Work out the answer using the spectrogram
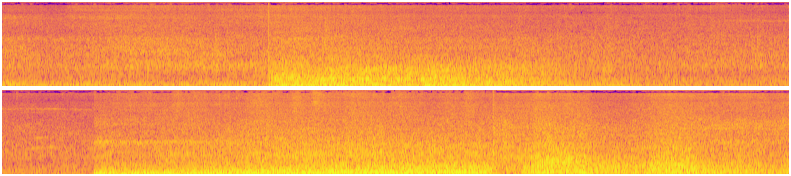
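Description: Train and street noise: commuter trains rumbling past on elevated tracks and along a station platform, with road traffic, in short clips that change abruptly about three seconds in and again about eleven seconds in.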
